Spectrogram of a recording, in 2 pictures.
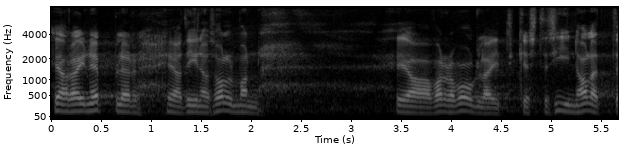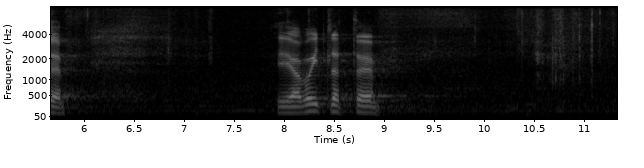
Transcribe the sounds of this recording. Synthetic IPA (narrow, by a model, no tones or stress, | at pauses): heɑɾɑjne̞pleɾheɑt̪iːnɑsolmɑn | heɑvɑrːɑvo̞ːɡ̥lɑjd̪̥ke̞st̪e̞siːnɑlet̪ːe̞ | jɑvɤjt̪ˑlet̪ːe̞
